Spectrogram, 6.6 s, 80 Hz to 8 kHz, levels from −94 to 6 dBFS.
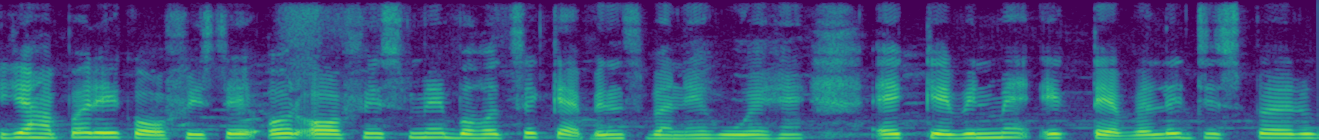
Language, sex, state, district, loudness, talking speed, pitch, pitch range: Hindi, male, Punjab, Fazilka, -16 LUFS, 210 wpm, 225 Hz, 205-240 Hz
